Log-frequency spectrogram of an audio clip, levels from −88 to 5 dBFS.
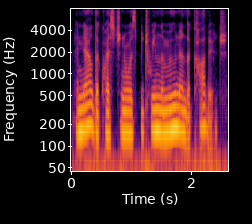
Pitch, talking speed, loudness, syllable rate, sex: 160 Hz, 250 wpm, -15 LUFS, 6.0 syllables/s, female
